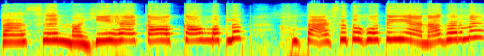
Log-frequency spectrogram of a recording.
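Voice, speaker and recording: A female-sounding cartoonish character voice pitched extremely high speaks at a moderate pace. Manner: talks in roundabout riddles.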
